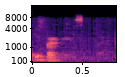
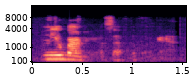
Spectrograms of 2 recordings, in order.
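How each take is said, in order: First: Said in the usual way. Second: Louder, punching "fuck out"; emphatic repeat. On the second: Real, not acted. Reader warning a viewer about burnout, emphatic and louder. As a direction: drive the point home hard.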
